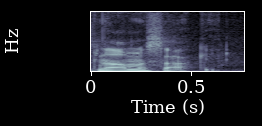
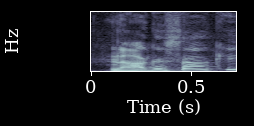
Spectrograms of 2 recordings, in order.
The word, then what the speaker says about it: Nagasaki: Where's Namasaki? Nagasaki. Nagasaki. That would have been way better if I got the name wrong.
